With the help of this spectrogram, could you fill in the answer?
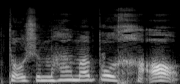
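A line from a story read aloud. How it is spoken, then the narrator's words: Tearful self-blame. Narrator (Chinese): 陈英掉眼泪，一个劲儿的自责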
